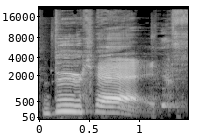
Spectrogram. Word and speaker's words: Bucket: No, it's Bouquet. Is that for me? It says bucket on the envelope. It's bouquet. B-U-C-K-E-T. Bouquet. The accent on the second syllable.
